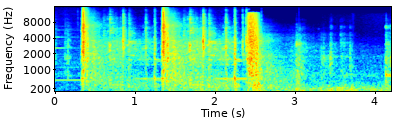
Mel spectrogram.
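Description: Main gun of a Stryker eight-wheeled armoured vehicle firing: a sudden loud blast about a third of a second in, then a long rolling rumble with two more sharp reports.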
